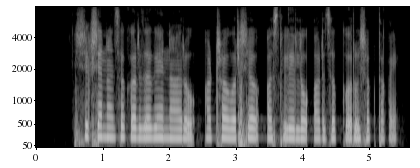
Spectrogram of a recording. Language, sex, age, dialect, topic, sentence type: Marathi, female, 25-30, Southern Konkan, banking, question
